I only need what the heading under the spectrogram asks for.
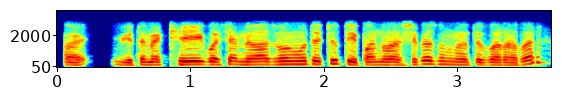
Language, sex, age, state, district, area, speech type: Kashmiri, male, 30-45, Jammu and Kashmir, Ganderbal, rural, conversation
